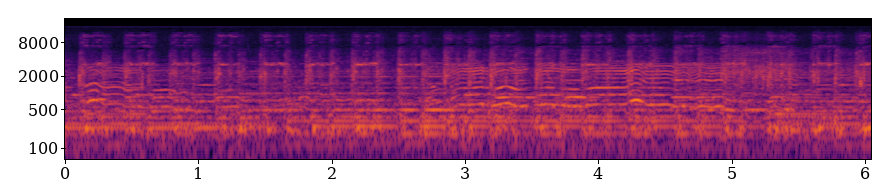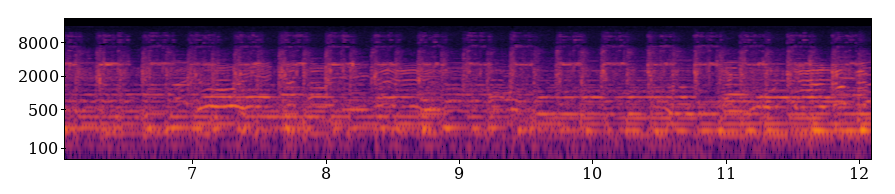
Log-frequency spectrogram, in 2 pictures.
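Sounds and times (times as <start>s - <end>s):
steady rhythmic beat: 0.0s - 12.0s
strummed guitars: 0.0s - 12.0s
violin: 0.0s - 12.0s.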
